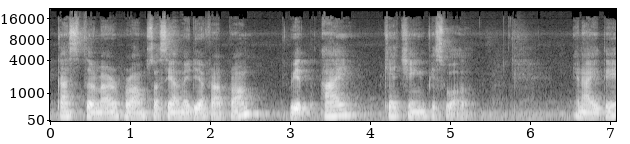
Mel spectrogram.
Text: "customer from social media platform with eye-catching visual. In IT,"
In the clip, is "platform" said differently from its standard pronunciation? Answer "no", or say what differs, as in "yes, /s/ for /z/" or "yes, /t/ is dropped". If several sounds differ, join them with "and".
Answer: yes, /f/ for /p/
